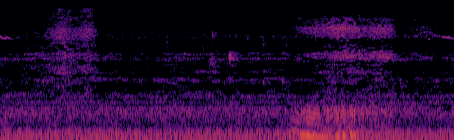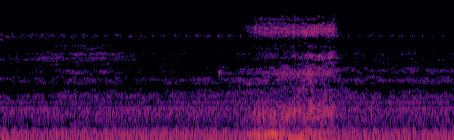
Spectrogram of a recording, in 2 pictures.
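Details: Kiwi, a sleeping dog, snoring: two low, breathy, rasping snores about four seconds apart, each lasting under a second, over a steady low background hum.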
